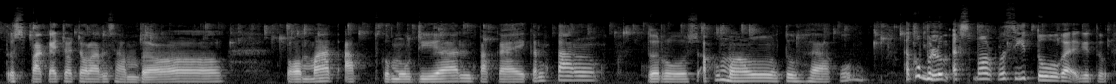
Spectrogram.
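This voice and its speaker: Cooking at home for her vlog, a lilting woman speaks slowly in a rumbling low voice, drifting from one memory to another and laughing freely. The recording is muffled, with a little hiss or hum.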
